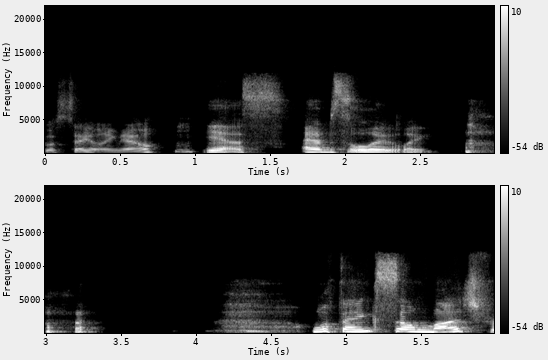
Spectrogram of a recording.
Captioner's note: laughs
